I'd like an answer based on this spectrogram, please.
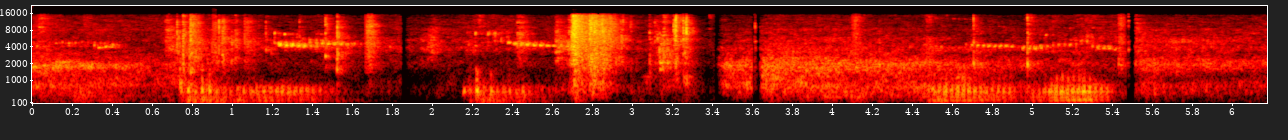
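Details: A pet fennec fox gives bursts of harsh, raspy chatter mixed with thin, high squeaky whines, apparently the warning call fennecs use to alert family to a predator near the den.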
